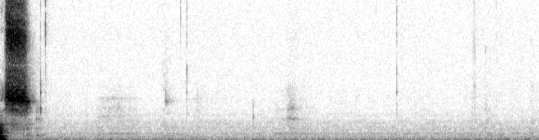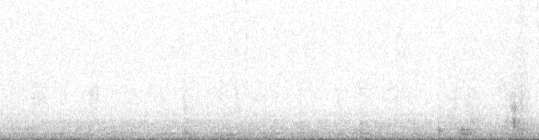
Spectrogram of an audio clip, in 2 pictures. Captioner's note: silence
